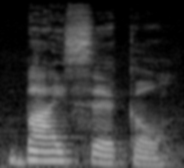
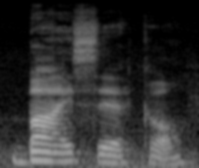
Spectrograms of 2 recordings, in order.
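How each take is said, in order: No difference in how they are said.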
